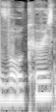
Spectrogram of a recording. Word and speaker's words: Völkers: Euh, puisque c'est allemand, c'est Engel. La majorité des gens disent Engel and Volkers, mais il faut prononcer le V comme un F.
